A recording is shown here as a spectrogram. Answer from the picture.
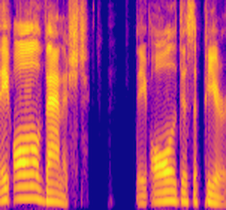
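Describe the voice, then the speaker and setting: The background is quiet. The pace is fairly slow. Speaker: English teacher. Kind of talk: language lesson. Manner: repetitive.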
